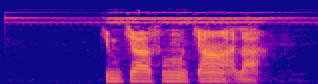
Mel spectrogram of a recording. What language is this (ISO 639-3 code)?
gig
